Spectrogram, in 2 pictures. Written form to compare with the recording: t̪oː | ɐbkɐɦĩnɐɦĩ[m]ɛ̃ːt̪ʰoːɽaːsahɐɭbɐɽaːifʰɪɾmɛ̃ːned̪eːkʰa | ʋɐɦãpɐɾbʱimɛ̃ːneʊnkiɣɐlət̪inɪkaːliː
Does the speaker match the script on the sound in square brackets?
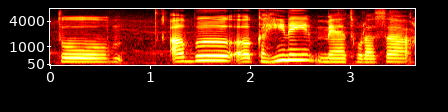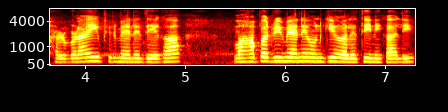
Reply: yes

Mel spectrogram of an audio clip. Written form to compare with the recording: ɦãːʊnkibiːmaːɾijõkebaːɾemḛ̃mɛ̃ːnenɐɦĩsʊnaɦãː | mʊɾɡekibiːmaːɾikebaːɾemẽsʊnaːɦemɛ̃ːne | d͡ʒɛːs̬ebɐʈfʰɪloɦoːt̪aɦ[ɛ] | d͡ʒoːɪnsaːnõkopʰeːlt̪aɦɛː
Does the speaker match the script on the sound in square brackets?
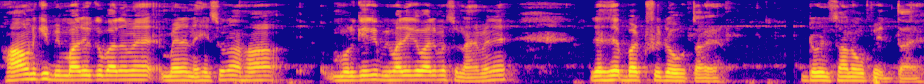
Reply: no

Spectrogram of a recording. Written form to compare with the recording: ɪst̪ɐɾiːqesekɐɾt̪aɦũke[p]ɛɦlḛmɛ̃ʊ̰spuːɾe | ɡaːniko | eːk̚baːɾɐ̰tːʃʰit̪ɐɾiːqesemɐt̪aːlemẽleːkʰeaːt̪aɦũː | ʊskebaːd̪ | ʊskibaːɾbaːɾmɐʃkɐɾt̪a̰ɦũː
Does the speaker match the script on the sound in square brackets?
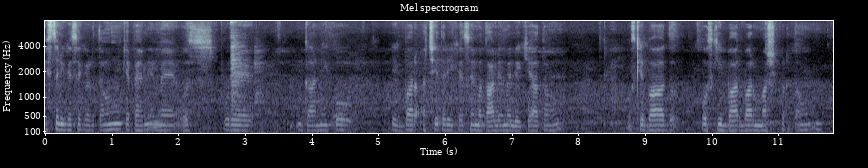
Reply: yes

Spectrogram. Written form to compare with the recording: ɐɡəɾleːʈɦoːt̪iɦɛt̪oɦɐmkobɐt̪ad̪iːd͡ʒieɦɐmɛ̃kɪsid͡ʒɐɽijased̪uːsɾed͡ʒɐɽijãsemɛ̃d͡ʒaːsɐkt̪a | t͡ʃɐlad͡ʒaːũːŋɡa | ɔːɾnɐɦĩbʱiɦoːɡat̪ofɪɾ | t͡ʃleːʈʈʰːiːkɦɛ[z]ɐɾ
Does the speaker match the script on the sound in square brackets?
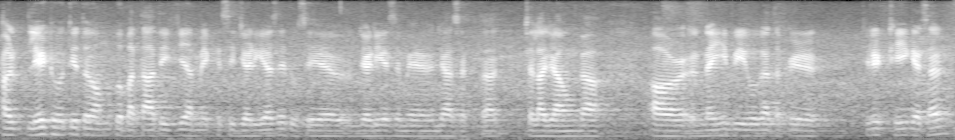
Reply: no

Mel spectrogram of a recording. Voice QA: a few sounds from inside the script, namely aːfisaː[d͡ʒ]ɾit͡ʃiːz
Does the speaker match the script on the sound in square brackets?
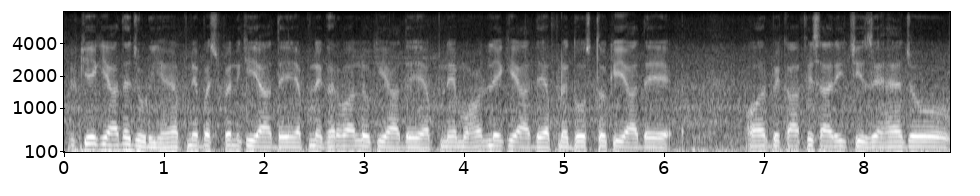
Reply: no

